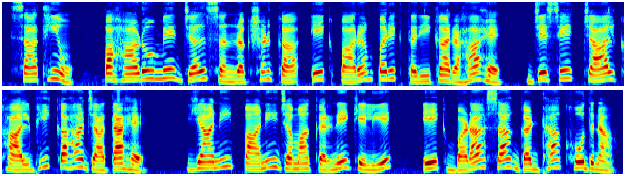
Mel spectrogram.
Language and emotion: Hindi, neutral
